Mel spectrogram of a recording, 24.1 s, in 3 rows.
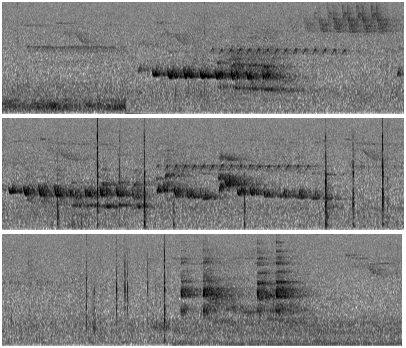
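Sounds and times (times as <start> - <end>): bird calling rapid falling notes: 2.7 - 6.7, 7.9 - 15.2.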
